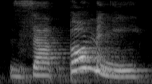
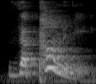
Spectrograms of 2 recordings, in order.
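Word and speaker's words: zapomnij: so forget it but in polish you would just say forget without the itch part so it sounds like zappomini zappomini zapponny ah forget it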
